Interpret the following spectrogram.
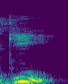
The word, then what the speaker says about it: Guy: Tori but he said the proper pronunciation in French is ghee and it rhymes with sorry Tori so he was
